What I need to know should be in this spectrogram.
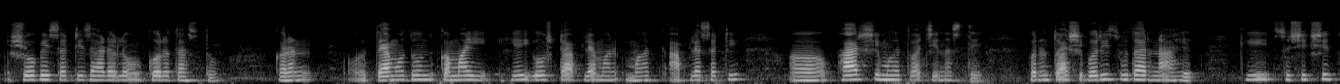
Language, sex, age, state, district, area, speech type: Marathi, female, 60+, Maharashtra, Osmanabad, rural, spontaneous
